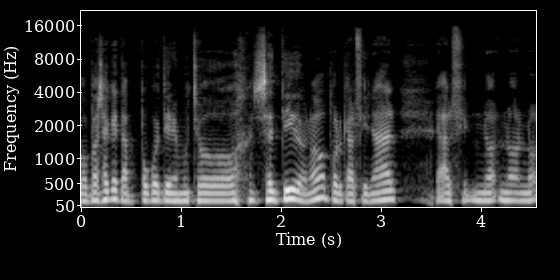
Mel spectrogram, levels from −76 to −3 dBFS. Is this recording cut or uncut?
cut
